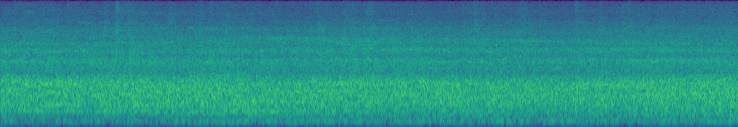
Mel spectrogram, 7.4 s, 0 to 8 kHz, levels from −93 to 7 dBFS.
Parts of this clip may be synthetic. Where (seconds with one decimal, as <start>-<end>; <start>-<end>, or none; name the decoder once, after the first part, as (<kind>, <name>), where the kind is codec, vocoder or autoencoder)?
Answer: none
